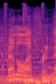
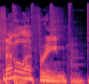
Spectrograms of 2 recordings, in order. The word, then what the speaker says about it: phenylephrine: Fulnaephrine. Phenylephrine. That's it. Phenylephrine. Sorry. – I love her her movies and books. – Phenylephrine. That's how you say it.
